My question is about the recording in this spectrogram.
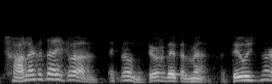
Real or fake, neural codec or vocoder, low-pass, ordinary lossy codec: fake; codec, 16 kHz in and 24 kHz out, 0.6 kbps, FocalCodec, streaming, 2048 codes; 3.6 kHz; Opus, 32 kbps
